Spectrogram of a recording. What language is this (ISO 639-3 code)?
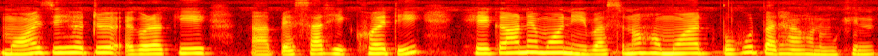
asm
